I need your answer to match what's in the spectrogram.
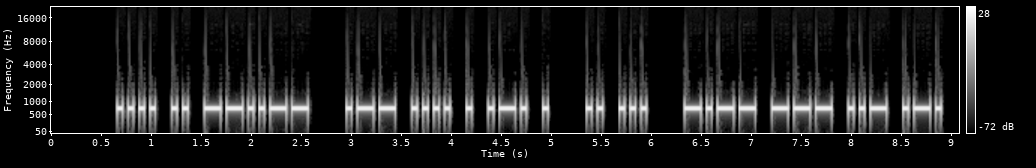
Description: Morse code, heard as a keyed tone, about 21 wpm, 700 Hz. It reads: HI, WHERE IS YOUR
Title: Sentences from Top 1000 Words - Review Part 3 - 22wpm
